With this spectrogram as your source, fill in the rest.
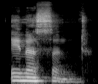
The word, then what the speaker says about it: innocent: innocent yes and is second n is not pronounced and e is also not pronounced innocent say this word innocent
